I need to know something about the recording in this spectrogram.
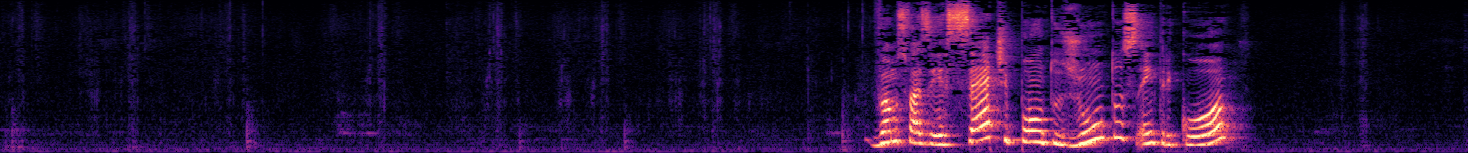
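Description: Plastic knitting needles click softly against each other.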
